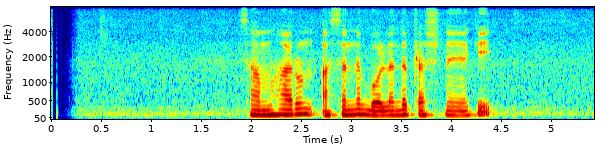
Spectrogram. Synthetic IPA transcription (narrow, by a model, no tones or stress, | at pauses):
samɦaːɾuna̰sənːəbolənd̪əpraʃnəjakḭ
